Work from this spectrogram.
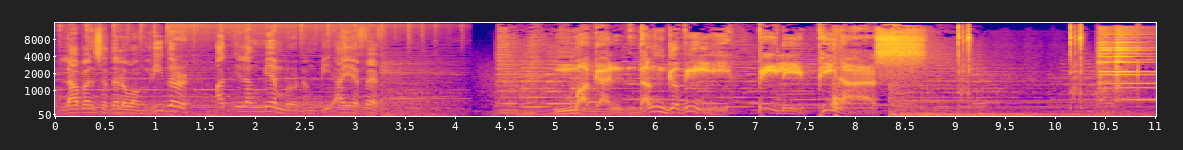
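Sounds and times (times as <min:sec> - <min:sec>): short clicks: 0:09.0 - 0:09.2
bright bell chime: 0:10.4 - 0:11.0.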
